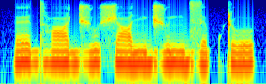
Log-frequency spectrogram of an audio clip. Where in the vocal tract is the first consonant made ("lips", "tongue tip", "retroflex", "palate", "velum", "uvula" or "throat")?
tongue tip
